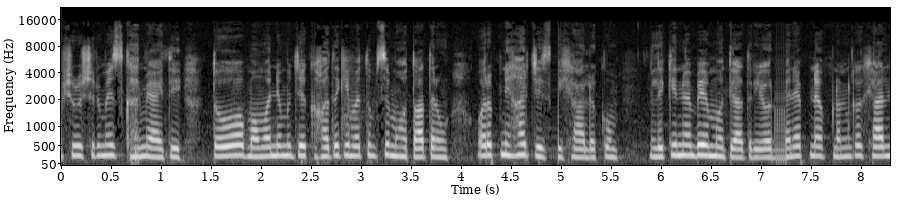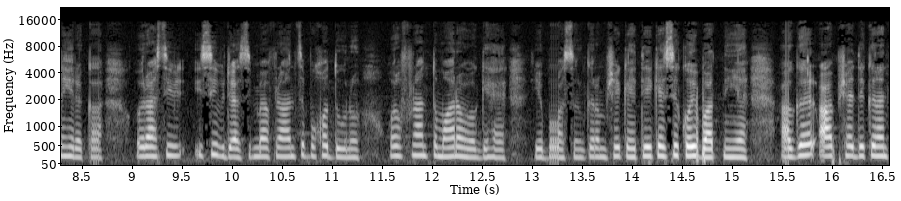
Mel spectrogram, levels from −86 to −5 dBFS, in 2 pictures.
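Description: Repeated buffer stutters at 0.74, 2.51, 4.92, 7.15, 8.62, 13.19 and 15.53 s. Late audio made the device replay an identical 23 ms block (fitting a 1024-sample buffer) up to four times, longest at 7.15 s. This shows as copied waveform segments with hard vertical seams.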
